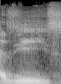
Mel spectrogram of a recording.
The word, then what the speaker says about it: Aziz: You said it right after the end when you said Aziz. Aziz.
